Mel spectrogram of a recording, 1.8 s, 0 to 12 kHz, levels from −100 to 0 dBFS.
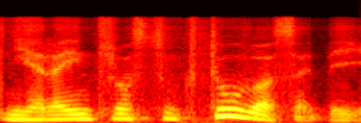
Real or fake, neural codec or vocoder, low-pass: fake; codec, 16 kHz, 0.3 kbps, FocalCodec; 7.2 kHz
